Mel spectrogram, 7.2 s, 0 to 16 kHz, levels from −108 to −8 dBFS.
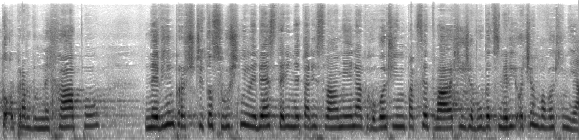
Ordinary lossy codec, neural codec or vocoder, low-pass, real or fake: AAC, 48 kbps; codec, 44.1 kHz, 2.6 kbps, SNAC; 14.4 kHz; fake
